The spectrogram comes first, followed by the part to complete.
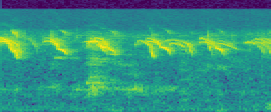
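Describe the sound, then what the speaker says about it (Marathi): Free-range village chickens roaming outdoors in rural Ratnagiri give a quick run of faint, high clucks and peeps from some distance. "हे कोंबडी आहे. ही अशी कोंबडी आहेत ना बाहेर सोडलेलीच असतात."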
